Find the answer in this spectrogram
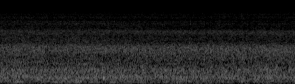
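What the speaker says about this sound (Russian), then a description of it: "И там водопад дальше." Jägala waterfall in Estonia in December winter, partly frozen, heard as a steady broadband rushing roar of falling water from a short distance, continuous and even with no voices.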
